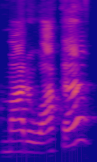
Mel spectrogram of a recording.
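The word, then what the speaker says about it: Matoaka: out with her i don't remember how to pronounce her name is it ma mata waka ma matawaka i think you're good right yeah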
